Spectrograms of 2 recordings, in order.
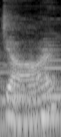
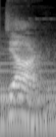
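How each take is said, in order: First: The vowel is said long. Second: The vowel is said short. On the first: The speaker calls it right. "tapi sedikit panjang" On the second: The speaker calls it wrong. "tidak menyebutkan"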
